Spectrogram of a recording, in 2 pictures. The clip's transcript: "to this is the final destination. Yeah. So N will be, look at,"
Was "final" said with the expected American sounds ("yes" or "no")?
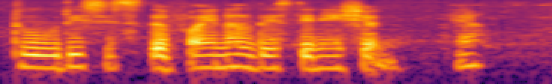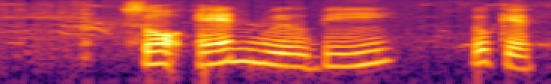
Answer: yes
